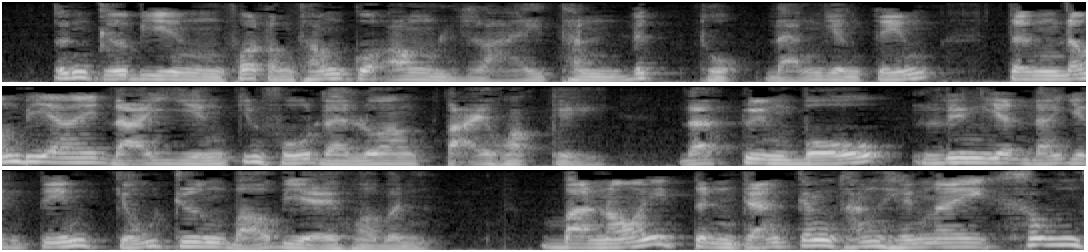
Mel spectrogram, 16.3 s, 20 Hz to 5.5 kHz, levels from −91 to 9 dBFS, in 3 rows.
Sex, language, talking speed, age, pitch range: male, Vietnamese, 185 wpm, 60-79, 100-150 Hz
